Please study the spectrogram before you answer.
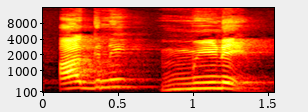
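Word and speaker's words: अग्निमीळे: जैसे अग्नि मीण। अग्नि मीठ नहीं होगा। कुछ लोग इसको मीठे पढ़ते हैं। लेकिन ये क्या होगा? अग्नि मीण। क्या होगा? अग्नि मीण पुरोहितम अग्नि मीण ए जहां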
